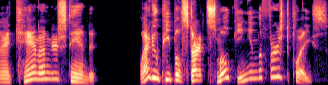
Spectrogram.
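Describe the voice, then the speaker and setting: A man performs a cartoonish character voice at a high pitch and a fairly slow pace, on a very clean recording with a silent background. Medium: puppet show.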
